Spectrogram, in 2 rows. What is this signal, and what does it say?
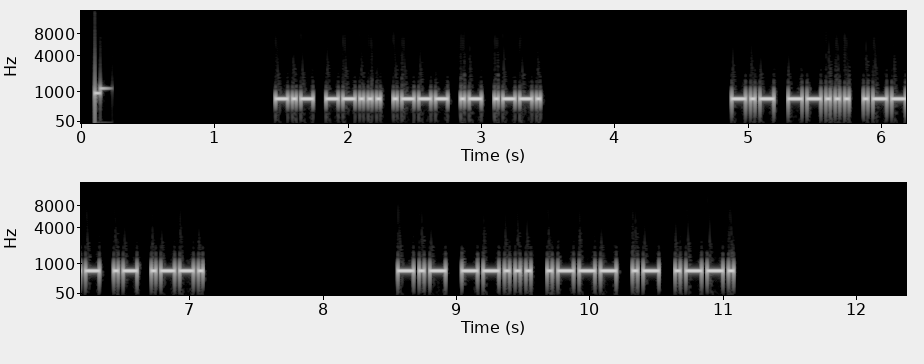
Morse code, heard as a keyed tone, about 35 wpm, 700 Hz. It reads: K7JAP K7JAP K7JAP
